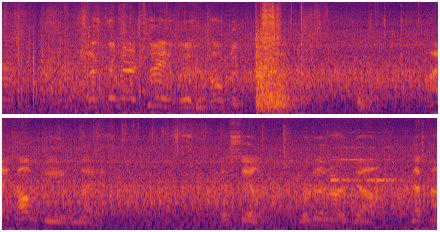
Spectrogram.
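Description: Faint, distant voices talking over the steady running of an idling tractor engine, with one short loud bump about two and a half seconds in.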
